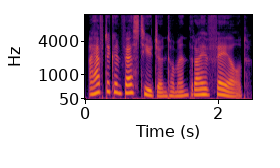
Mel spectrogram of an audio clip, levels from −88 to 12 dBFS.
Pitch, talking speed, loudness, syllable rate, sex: 220 Hz, 260 wpm, -18 LUFS, 6.5 syllables/s, female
